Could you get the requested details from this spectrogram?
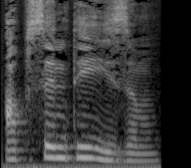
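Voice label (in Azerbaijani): "absenteizm", Azerbaijani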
